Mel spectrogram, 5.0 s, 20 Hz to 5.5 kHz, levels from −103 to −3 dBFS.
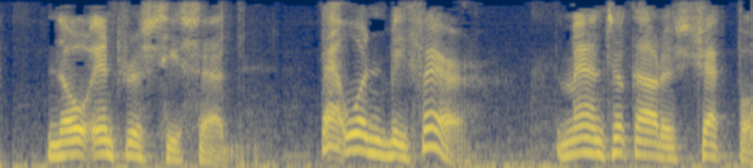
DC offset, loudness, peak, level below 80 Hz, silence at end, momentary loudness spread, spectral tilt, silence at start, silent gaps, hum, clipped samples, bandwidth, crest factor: under 0.1%; -19 LUFS; -4 dBFS; -38 dBFS; 0 s; 11 LU; -6.5 dB/octave; 0 s; none; none; under 0.1%; 5.4 kHz; 16 dB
